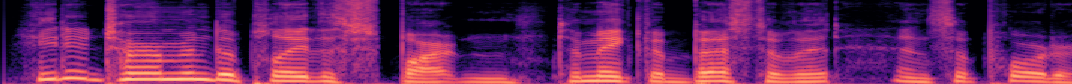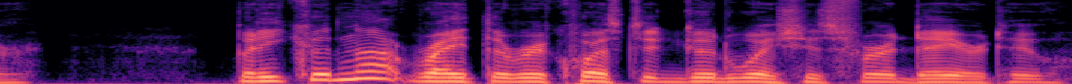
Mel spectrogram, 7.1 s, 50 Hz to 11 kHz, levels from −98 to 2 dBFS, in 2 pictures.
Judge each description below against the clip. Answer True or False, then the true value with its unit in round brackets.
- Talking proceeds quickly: True (245 wpm)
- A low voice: False (160 Hz)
